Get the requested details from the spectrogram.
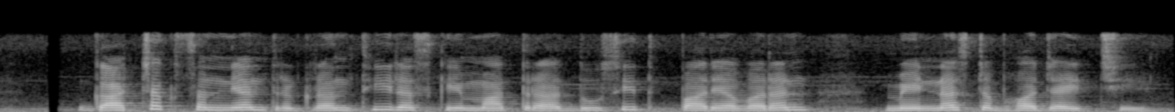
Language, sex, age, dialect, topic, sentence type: Maithili, female, 25-30, Southern/Standard, agriculture, statement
